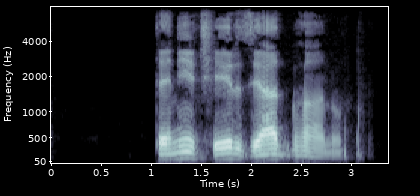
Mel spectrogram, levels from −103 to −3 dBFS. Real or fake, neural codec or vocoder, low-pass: real; none; 7.2 kHz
